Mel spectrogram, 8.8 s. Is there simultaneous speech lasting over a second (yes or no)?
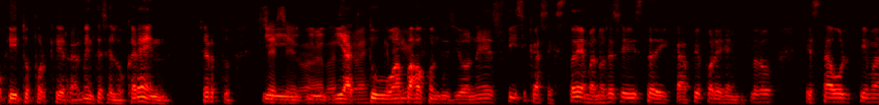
yes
